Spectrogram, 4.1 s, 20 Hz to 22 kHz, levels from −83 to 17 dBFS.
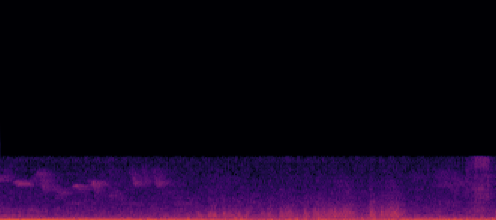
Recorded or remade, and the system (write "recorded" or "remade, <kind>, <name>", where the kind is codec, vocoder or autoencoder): remade, vocoder, WaveNeXt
